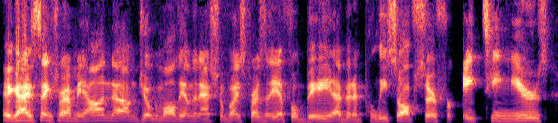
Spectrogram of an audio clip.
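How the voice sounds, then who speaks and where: Man, 40, cop, podcast guest, high-pitched, friendly, deadpan jokes. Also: fast. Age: 40s. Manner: friendly, dryly joking. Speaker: police lieutenant, guest. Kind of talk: casual podcast interview.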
